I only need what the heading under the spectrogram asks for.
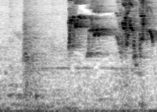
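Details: White albino and pastel green Fischer's lovebirds in the morning: a brief harsh chirp followed by a louder, grating burst of squeaky chirps, high and raspy, over faint low indoor hum.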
